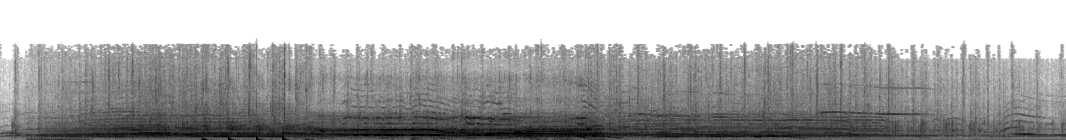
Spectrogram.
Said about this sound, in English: I think that's a bigger round of applause than you ever got preaching.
